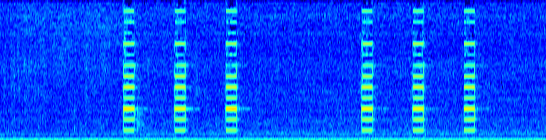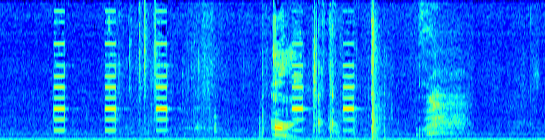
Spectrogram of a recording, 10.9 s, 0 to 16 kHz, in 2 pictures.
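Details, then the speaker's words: Emerson Elite SX386 computer, bad RAM suspected, powered with only memory fitted and speaker removed from the case: repeating three short BIOS beeps over PSU hum, meaning base memory read/write error in the first 64K block. "i bios three beeps i thought the speaker might have been uh welded in or riveted in or something and it was just uh one screw and i could reach it base memory read write test error in the first 64k block of memory"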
